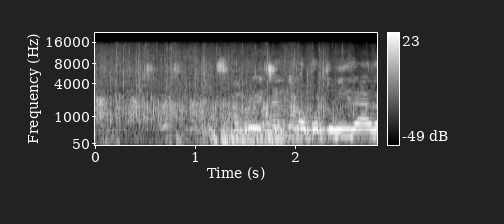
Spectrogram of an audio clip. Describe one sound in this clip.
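A small group of people clap their hands.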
